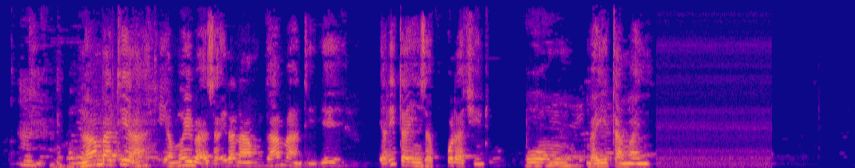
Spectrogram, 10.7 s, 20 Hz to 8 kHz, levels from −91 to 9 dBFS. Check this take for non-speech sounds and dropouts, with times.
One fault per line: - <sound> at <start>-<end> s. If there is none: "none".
none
